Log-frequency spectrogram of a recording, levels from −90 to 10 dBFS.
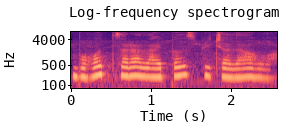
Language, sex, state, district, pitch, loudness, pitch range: Hindi, male, Arunachal Pradesh, Papum Pare, 205 Hz, -13 LUFS, 195-220 Hz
